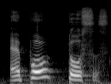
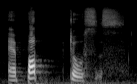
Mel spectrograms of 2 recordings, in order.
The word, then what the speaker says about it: apoptosis: How do you pronounce the word apoptosis? As I said, it is apoptosis. It is not apoptosis.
